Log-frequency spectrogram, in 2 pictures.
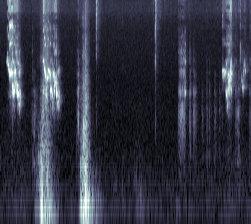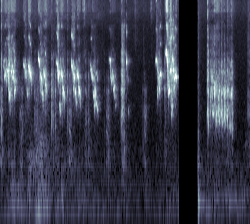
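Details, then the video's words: Several happy pet budgerigars: two loud thumps open, then a run of quick, lively chirps and squeaky warbles, ending in a buzzy chattering burst. "Happy budgies sound"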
